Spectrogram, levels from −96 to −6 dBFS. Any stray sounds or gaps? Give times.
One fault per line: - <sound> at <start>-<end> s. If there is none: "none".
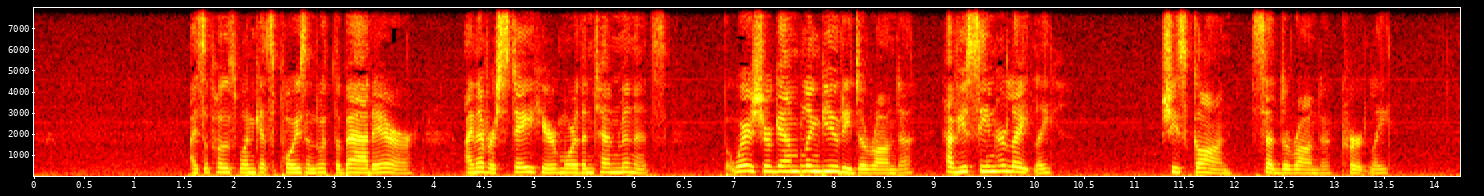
none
